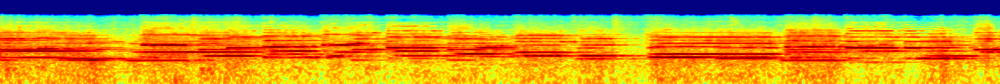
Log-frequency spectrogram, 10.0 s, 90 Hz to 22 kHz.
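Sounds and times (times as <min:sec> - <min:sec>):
flutes playing in harmony: 0:00.0 - 0:10.0.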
